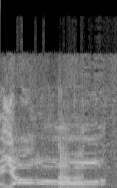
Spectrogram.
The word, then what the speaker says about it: Yeo: Yeah, yo! That is his actual name, and that is how it's going to be pronounced moving forward here in MSC.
